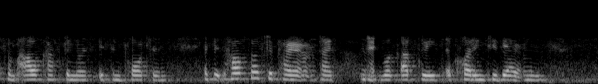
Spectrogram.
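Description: Throughout, the speech carries AMR narrowband mobile codec damage. Everything above 4 kHz is missing, and the voice has the buzzy, synthetic edge of a low-rate mode, consistent with about 7.4 kbps. Pulse-driven vocal-tract modelling replaces natural detail.

Lost AMR speech frames occur at 0.92–0.98 s, a brief warble of about 40 ms. From 2.98 to 3.82 s, about 360 ms of dropouts are scattered over 800 ms, with runs up to 60 ms, giving repeated smeared, fading patches. At 5.16–5.36 s, about 80 ms is concealed with falling gain.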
